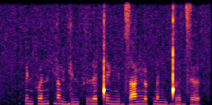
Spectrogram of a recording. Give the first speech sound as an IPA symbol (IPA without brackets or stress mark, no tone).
p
